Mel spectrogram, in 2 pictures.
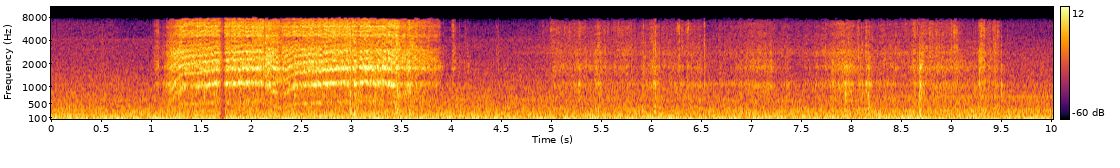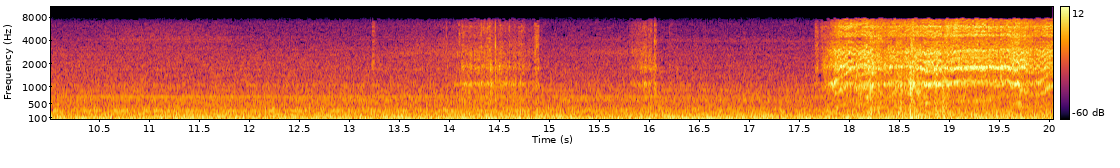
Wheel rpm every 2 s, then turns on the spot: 40, 60, 10, 20, 20, 0, 0, 10, 30, 120.
4-10 14-16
